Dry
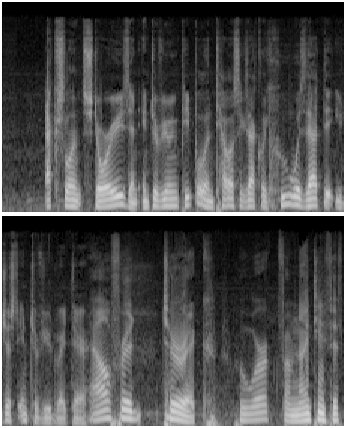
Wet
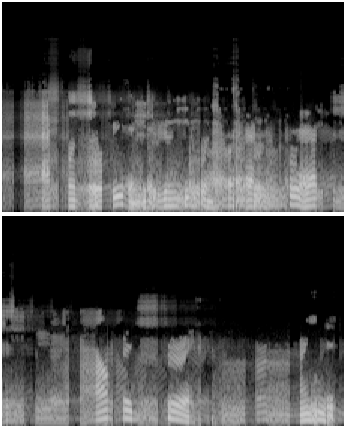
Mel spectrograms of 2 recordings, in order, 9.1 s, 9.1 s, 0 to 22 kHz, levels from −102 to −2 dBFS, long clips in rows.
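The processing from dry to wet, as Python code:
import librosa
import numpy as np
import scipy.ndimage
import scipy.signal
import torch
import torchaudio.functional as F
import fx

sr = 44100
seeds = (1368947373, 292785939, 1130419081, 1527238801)

y = fx.spec_swells(x, sr, rise_s=1.49)
y = scipy.signal.sosfilt(scipy.signal.butter(4, 67.0, 'highpass', fs=sr, output='sos'), y)
y = fx.spec_gate(y, sr, threshold_db=-25, keep='strong')
y = fx.curve_eq(y, sr, hz=(940.0, 4000.0, 5800.0), db=(0, -1, -30))
y = fx.level_steps(y, sr, step_db=12)
y = fx.dmg_noise_band(y, sr, seeds[0], low_hz=100.0, high_hz=740.0, level_db=-51.0)
y = fx.step_gate(y, sr, bpm=102, pattern='x.xxx.xx', floor_db=-24.0, edge_ms=4.5)
y = fx.echo_filtered(y, sr, ms=263, feedback_pct=49, hz=4300.0, wet_db=-21.5)
y = fx.sustainer(y, sr, db_per_s=26.0, at=(1.61, 4.17))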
